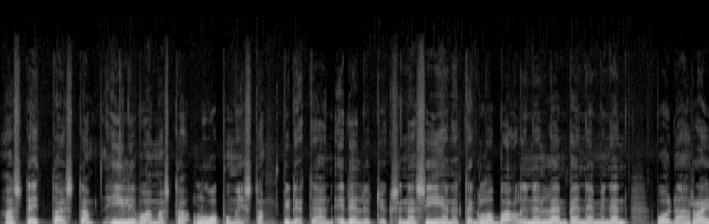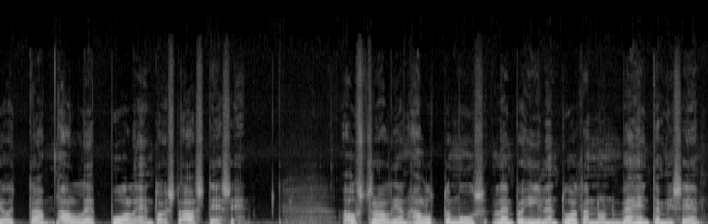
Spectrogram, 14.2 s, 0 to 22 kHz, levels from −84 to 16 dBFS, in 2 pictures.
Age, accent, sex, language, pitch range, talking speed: 50-69, native, male, Finnish, 85-110 Hz, 80 wpm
